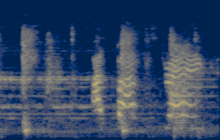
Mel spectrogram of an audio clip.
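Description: Pop-rock song with a held synthesizer chord and a drum beat, with short sung vocal phrases from young singers.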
